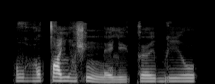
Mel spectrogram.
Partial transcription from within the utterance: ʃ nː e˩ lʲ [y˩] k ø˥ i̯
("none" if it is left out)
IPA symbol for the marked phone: y˩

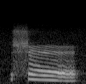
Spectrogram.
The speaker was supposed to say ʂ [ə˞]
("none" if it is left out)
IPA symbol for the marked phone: ə˞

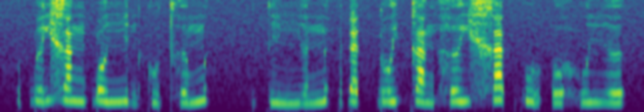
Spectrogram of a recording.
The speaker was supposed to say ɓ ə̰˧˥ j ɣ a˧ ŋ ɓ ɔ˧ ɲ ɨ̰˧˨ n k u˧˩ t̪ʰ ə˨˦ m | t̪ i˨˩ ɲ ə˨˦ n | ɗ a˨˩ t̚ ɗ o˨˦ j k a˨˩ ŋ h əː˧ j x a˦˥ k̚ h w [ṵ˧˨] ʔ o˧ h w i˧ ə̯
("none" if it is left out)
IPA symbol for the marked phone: ṵ˧˨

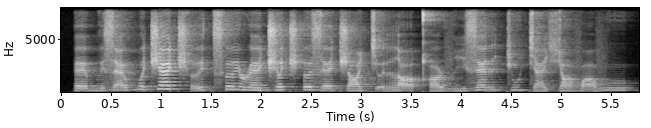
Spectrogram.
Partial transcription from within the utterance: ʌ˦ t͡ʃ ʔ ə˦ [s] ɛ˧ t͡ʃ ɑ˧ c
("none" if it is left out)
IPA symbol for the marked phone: z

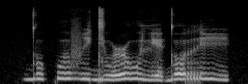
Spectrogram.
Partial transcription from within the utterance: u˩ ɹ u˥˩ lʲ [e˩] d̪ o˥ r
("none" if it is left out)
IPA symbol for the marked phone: e˩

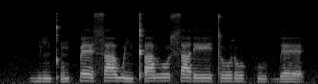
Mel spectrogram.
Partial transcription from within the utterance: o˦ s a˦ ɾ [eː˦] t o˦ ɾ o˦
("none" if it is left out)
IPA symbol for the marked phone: eː˦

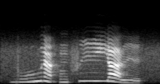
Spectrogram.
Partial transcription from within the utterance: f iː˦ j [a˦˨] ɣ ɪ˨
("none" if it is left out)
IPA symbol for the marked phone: a˦˨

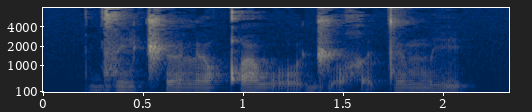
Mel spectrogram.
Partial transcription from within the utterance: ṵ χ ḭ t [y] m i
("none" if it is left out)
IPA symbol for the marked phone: ø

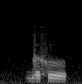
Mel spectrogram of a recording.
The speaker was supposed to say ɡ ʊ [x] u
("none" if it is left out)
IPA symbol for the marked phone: x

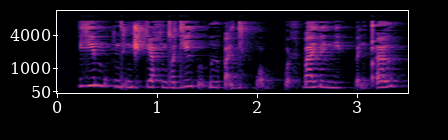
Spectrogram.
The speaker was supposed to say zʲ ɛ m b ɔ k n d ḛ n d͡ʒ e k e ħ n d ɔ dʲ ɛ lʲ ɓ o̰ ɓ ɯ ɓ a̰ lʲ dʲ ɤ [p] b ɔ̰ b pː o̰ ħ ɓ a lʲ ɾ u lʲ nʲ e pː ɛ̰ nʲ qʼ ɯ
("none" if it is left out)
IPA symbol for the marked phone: p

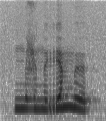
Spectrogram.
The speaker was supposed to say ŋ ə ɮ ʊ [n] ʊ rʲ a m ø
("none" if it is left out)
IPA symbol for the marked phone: n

